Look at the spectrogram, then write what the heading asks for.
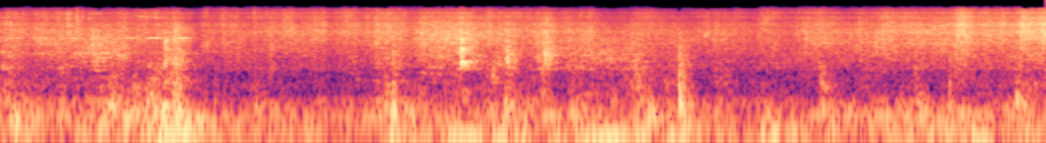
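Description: Electric commuter train heard from inside a carriage as it starts to pull slowly out of a station: a low running rumble with scattered clicks and knocks from the wheels and carriage.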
